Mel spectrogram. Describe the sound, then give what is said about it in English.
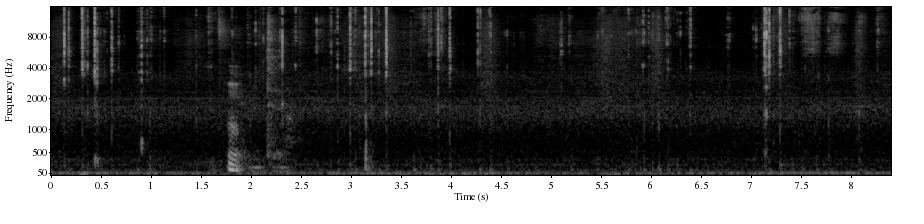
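Someone types a message on a computer keyboard, a steady, irregular patter of small key clicks with a louder knock early on, over a low background hum. “How much are you typing over there?”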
